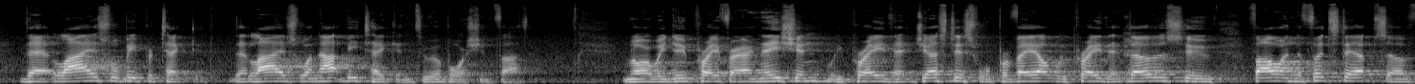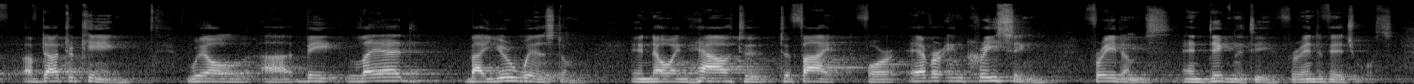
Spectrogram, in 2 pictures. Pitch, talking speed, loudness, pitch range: 140 Hz, 130 wpm, -20 LUFS, 125-155 Hz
